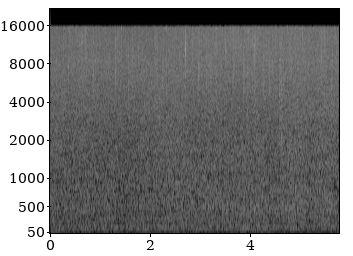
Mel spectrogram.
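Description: Heavy downpour: a steady hiss of rain pouring onto a concrete driveway, a parked car and lawns.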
